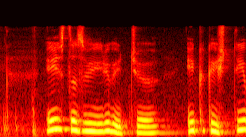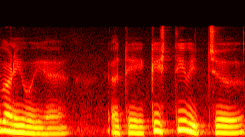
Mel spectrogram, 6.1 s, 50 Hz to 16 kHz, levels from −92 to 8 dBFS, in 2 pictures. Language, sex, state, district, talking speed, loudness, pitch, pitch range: Punjabi, female, Punjab, Fazilka, 105 wpm, -15 LUFS, 190 Hz, 170-225 Hz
